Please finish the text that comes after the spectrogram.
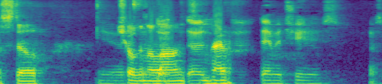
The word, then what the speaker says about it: Demichelis: Demichelis, that's how you pronounce it in defence.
